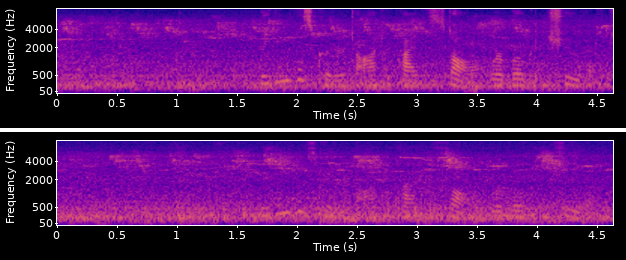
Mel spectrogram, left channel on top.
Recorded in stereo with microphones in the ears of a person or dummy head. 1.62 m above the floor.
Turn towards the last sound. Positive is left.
turn(degrees=55)  # may be behind; listen again after turning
